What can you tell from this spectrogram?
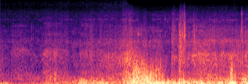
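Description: Mountain bike rolling down a snowy trail, with wind rushing over the camera's microphone and the tyres and frame rumbling. It gets louder about two seconds in, with a couple of sharp knocks from the bike.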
